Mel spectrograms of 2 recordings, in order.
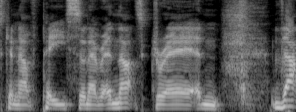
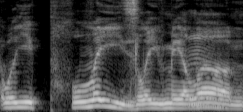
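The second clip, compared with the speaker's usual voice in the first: acted, slow, drawn-out, almost begging tone; 2 semitones higher than usual. Retelling the start of a scene: imitating M'Benga pleading. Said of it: "M'Benga's almost pleading with him".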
